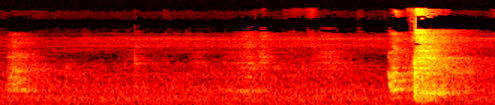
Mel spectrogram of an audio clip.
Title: Kitchen sneezes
